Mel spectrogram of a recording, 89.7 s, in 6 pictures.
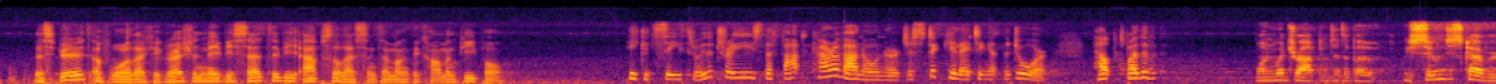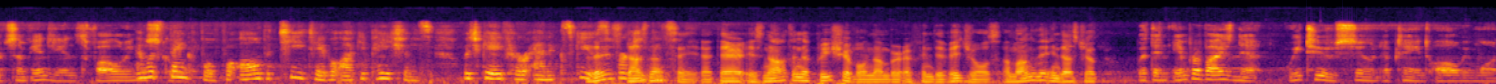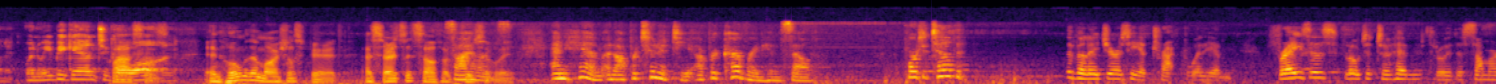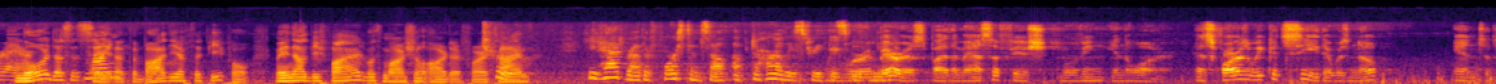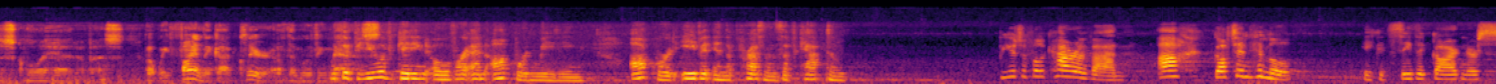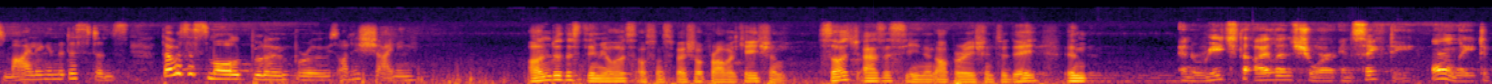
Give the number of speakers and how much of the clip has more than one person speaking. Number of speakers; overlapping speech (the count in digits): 4, about 7%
